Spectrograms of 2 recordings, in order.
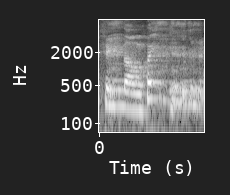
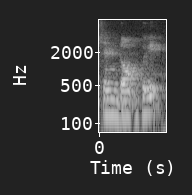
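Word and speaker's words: Shin Dong-hyuk: Shin Dong Hoi.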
